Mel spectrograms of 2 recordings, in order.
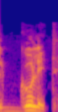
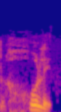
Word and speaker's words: Gullit: Because I know that in, in, Holland you pronounce the G's like H's. So it's not Louis van Gaal, it's Louis van Hall, And it's not Ruud Gullit, it's Rud Hulit.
